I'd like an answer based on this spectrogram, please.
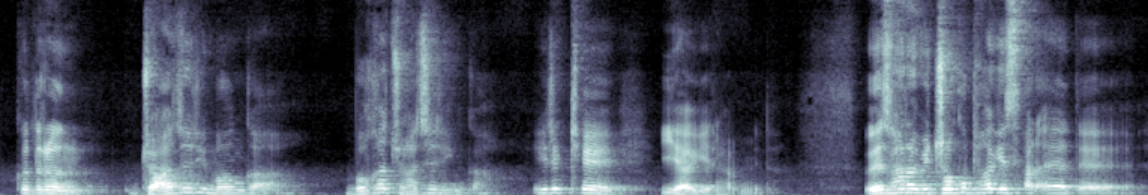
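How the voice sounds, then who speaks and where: A man's voice: high-pitched, darkish tone. A man, a pastor, giving a devotional Bible reflection, explaining scripture and paraphrasing quotes.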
